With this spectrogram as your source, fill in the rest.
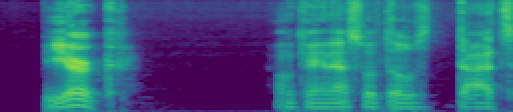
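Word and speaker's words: Björk: Please welcome from Iceland, Berk. Bjork. Okay, that's what those dots at the top mean. Okay, so the J is silent.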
